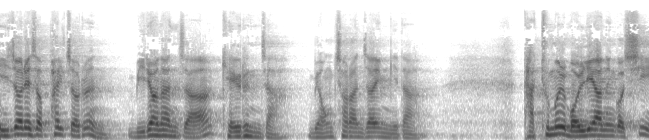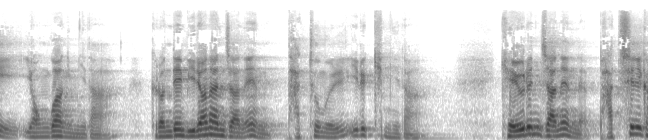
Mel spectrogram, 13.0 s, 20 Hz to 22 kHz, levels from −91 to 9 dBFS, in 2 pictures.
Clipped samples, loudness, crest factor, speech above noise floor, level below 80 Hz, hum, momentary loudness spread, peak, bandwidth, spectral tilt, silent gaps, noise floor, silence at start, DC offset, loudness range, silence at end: under 0.1%; -24 LUFS; 18 dB; 32 dB; -60 dBFS; none; 16 LU; -6 dBFS; 16 kHz; -5.5 dB/octave; none; -55 dBFS; 0 s; under 0.1%; 5 LU; 0 s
